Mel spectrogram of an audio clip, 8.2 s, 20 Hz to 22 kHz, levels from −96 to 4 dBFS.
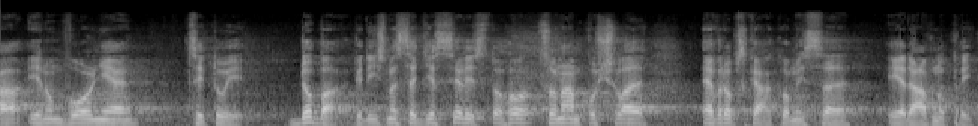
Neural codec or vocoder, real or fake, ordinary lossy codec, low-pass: vocoder, 48 kHz, 128 mel bands, Vocos; fake; AAC, 48 kbps; 14.4 kHz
